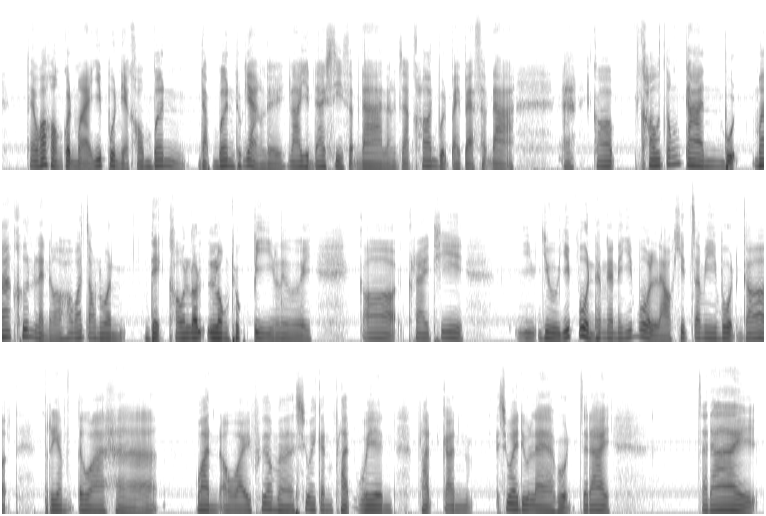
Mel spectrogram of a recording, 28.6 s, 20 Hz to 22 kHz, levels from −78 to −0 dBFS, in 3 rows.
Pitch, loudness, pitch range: 125 Hz, -30 LUFS, 115-140 Hz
